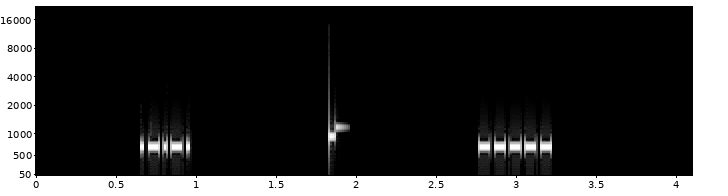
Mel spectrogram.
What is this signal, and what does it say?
Morse code, heard as a keyed tone, about 49 wpm, 700 Hz. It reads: <AR> 0
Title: Single Character (Letter:Number:Punctuation:Prosign) 50wpm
